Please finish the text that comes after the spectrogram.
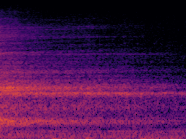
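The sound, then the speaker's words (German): A long, deep breath out during a guided breathing exercise, soft and airy, slowly fading over about two seconds with no voices around it. “Und wieder aus.”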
